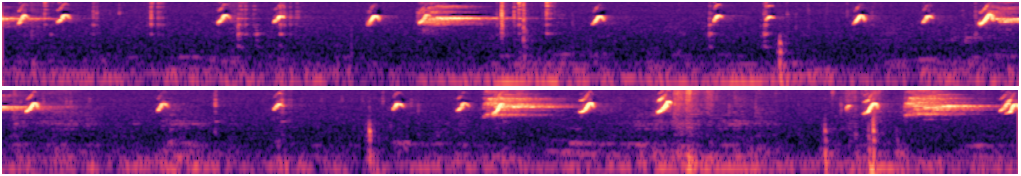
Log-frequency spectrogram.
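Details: Two tiny chicks hatched in an electric incubator, kept warm in a small cage: thin, high peeps repeated about twice a second, some louder drawn-out chirps among them, over a low background hum.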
